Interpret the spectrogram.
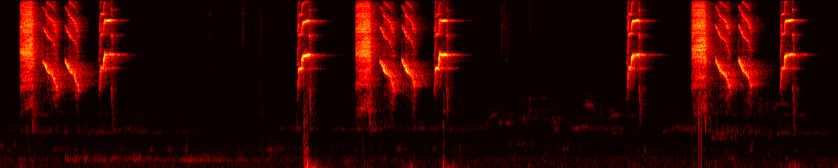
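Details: Lively song of an Asian pied starling, phrases recurring about every four seconds: a rasping harsh burst, quick descending whistled slurs, and a clear high whistle, with silence between phrases.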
